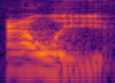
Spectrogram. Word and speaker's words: Alley: Philip Alley, A-L-L-E-Y. That's the way I pronounce it.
